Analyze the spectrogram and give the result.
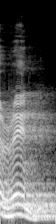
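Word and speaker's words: reign: উচ্চারণটা হয় নাই এরপরে রেন আর ই আই জি এন এখানে জি এর উচ্চারণ বাদেই উচ্চারণ হয়েছে রেন রেন যার অর্থ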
